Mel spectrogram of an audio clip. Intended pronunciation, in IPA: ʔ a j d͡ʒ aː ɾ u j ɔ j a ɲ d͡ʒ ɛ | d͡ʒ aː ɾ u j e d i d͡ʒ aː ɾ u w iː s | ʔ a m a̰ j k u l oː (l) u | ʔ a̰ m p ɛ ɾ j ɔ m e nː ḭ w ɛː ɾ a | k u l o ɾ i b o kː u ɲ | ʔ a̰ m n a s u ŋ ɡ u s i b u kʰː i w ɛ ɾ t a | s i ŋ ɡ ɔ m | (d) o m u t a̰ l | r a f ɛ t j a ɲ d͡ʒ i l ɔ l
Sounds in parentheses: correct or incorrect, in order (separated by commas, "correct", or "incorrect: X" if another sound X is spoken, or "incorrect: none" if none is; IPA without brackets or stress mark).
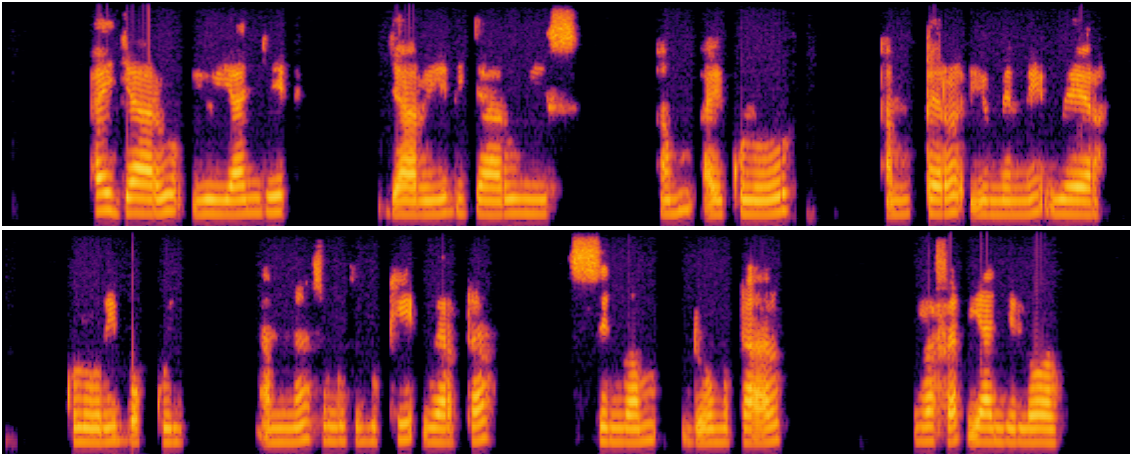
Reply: incorrect: ɾ, correct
